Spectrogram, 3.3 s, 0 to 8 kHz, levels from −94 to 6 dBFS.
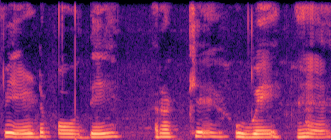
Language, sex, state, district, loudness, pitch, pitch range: Hindi, female, Haryana, Charkhi Dadri, -14 LUFS, 205 Hz, 195-220 Hz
